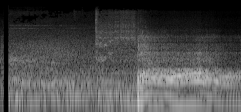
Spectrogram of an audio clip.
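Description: Ferrari sports car engine: a steady low rumble, then about three seconds in a sudden sharp rise in revs that falls back to a fast, even idle.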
